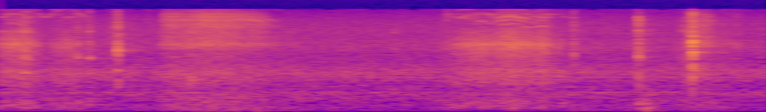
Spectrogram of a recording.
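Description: A utility knife blade scrapes and cuts through a stiff cap brim.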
